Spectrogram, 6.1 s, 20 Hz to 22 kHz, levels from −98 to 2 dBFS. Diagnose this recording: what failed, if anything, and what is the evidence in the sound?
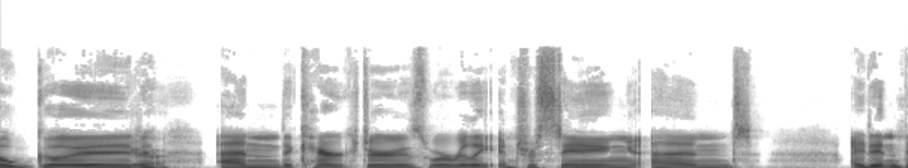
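Listening through the recording, nothing stood out that would point to a failure at any stage of the chain.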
